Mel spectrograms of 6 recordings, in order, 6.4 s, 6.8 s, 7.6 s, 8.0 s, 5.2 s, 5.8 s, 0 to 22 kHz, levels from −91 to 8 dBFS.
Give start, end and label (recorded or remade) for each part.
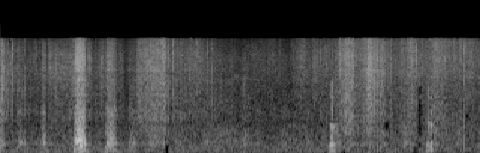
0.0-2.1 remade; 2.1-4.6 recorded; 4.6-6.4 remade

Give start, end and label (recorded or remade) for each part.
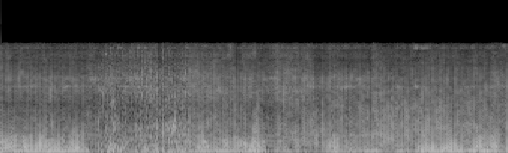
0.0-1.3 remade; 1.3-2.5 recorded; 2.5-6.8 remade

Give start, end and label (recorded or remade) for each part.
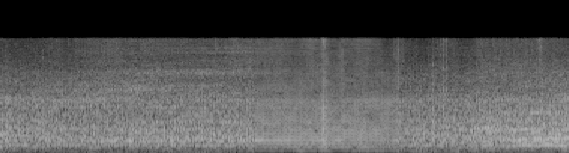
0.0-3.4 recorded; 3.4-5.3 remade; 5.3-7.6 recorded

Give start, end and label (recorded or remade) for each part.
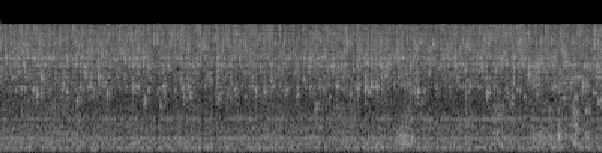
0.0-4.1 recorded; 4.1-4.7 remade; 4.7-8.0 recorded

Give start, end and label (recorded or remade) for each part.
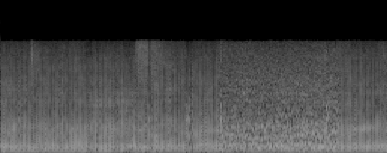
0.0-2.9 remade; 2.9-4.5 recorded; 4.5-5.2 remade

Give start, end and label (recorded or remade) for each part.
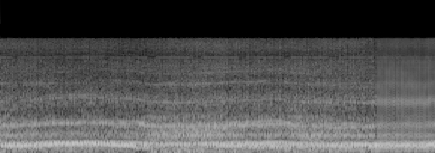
0.0-5.0 recorded; 5.0-5.8 remade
